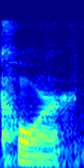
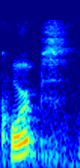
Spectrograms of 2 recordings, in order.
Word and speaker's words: Corps: It's pronounced core. – Is it not corpse? – No, it's core. Core. As what? In Marine Corps, not Marine Corpse.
